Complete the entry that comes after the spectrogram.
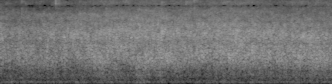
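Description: Heavy rain falling steadily outside, heard through an open doorway as an even hiss.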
